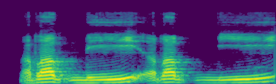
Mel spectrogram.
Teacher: dia tebal ya, tafkhim, naikkan pangkal lidah.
